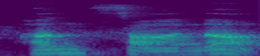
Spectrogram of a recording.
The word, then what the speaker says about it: ہنسانا: ہنسانا، نون بولنا ہے آپ نے.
